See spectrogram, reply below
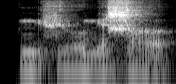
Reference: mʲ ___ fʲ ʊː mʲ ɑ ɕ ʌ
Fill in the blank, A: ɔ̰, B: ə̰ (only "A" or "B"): B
